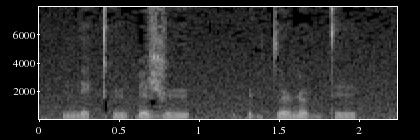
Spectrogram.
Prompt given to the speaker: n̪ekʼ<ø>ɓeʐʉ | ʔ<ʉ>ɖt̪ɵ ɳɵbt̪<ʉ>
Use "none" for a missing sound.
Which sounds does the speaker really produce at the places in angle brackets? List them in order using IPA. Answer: ʉ, ɨ, ɨ

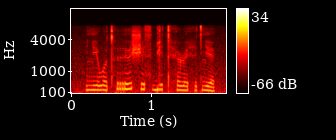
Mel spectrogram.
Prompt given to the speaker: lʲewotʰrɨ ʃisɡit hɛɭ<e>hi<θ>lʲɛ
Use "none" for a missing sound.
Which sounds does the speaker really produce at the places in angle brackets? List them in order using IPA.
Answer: e, t

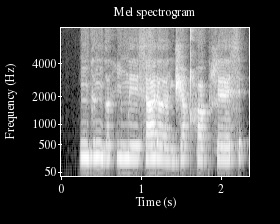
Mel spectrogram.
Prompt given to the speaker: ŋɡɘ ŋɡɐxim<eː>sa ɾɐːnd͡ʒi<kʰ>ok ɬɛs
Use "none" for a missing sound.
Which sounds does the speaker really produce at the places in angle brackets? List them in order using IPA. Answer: eː, qʰ

